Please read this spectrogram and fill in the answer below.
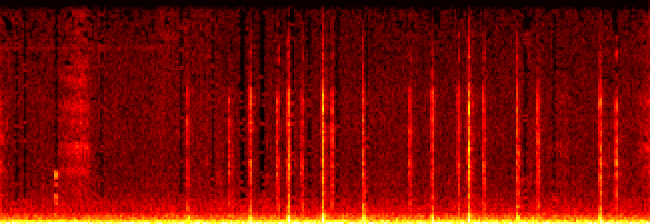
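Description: Light, irregular clicks and taps of a stylus writing on a tablet screen.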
